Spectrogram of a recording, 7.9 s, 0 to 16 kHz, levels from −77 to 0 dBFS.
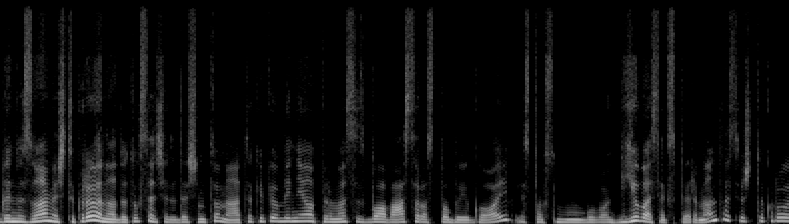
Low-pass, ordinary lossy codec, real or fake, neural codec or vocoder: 14.4 kHz; Opus, 16 kbps; fake; autoencoder, 48 kHz, 32 numbers a frame, DAC-VAE, trained on Japanese speech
